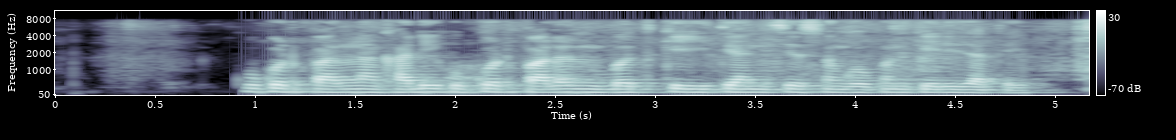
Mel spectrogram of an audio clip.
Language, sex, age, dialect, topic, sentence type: Marathi, male, 18-24, Standard Marathi, agriculture, statement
